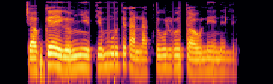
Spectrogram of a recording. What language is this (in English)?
Kalenjin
